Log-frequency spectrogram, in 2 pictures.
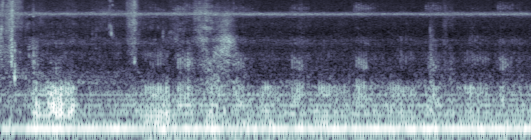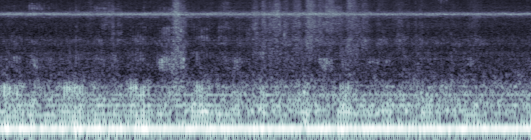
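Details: Domestic cat purring while burrowed face-down: a continuous low rumbling purr, pulsing with slow breaths and some rustling near the start, over a steady faint high whine.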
